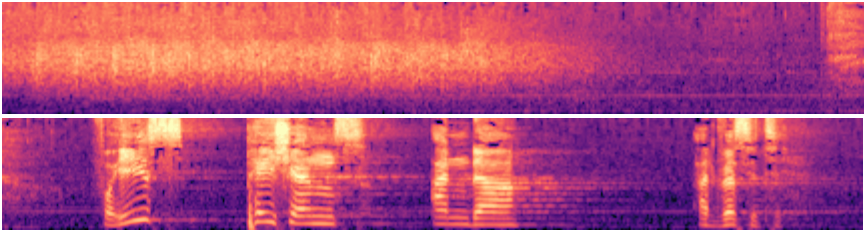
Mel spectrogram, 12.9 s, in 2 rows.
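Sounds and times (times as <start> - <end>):
audience applause: 0.0 - 4.4
speech: 7.2 - 10.4, 11.7 - 12.4.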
